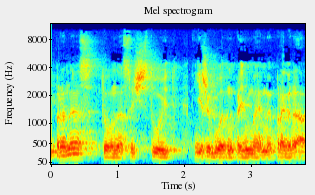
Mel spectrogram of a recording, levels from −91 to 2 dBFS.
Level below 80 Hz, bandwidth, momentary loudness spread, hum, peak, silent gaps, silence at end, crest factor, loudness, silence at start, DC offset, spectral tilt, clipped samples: -54 dBFS; 10.5 kHz; 5 LU; none; -2 dBFS; none; 0 s; 10 dB; -13 LUFS; 0 s; under 0.1%; -5 dB/octave; under 0.1%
